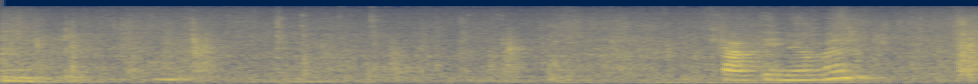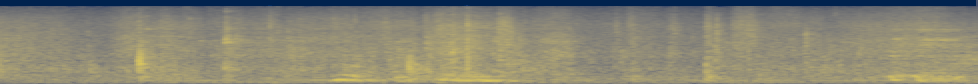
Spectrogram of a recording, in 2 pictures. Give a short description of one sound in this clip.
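A woman speaks with animation in an echoing room.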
